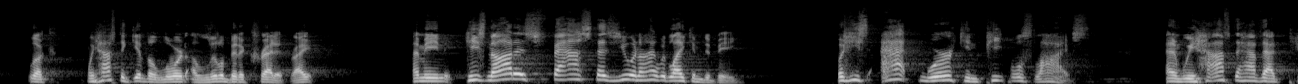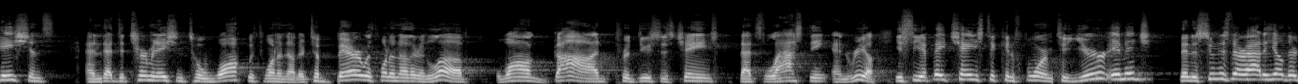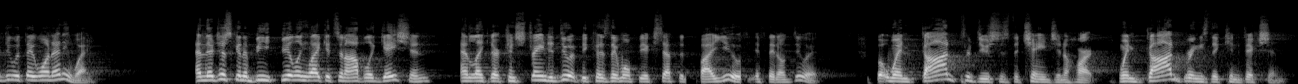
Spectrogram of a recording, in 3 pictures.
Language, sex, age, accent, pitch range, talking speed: English, male, 40-59, American, 135-205 Hz, 205 wpm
